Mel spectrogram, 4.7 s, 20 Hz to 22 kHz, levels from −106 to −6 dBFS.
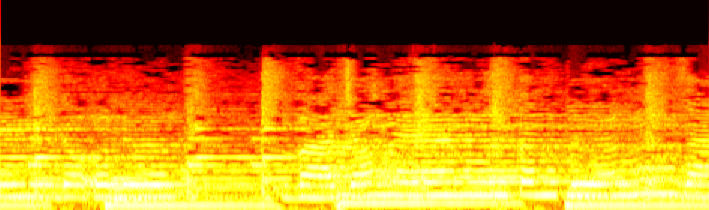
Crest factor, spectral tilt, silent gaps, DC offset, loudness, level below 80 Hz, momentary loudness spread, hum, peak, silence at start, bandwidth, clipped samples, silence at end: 10 dB; -7.5 dB/octave; none; under 0.1%; -11 LUFS; -26 dBFS; 5 LU; none; 0 dBFS; 0 s; 8.4 kHz; under 0.1%; 0 s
